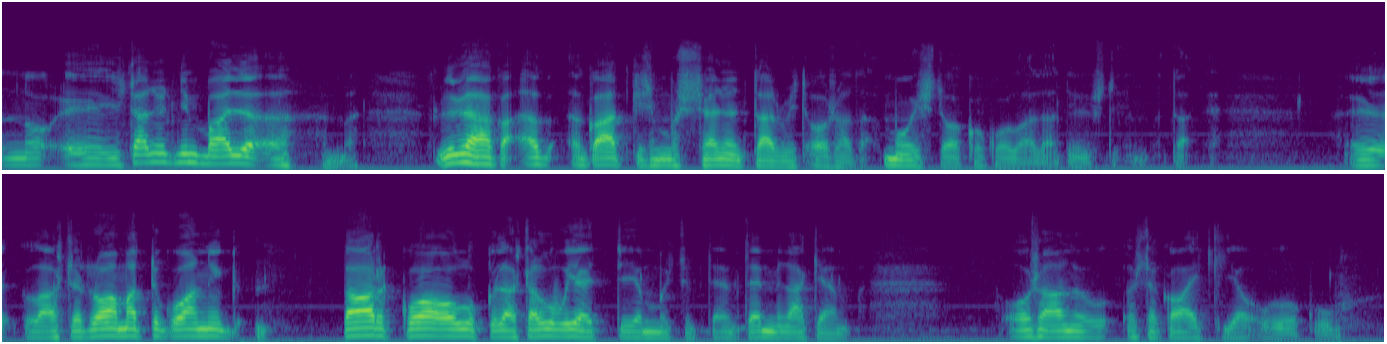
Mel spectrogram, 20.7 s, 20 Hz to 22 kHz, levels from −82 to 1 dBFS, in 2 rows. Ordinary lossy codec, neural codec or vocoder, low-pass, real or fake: none; none; 14.4 kHz; real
